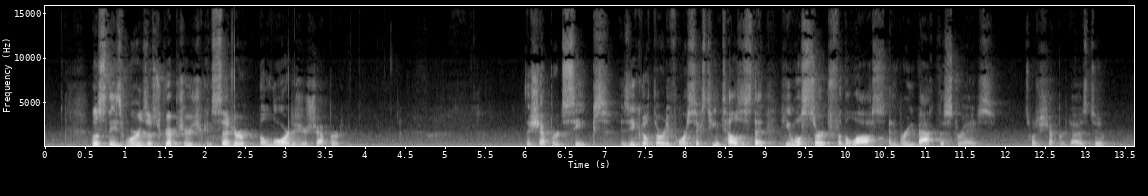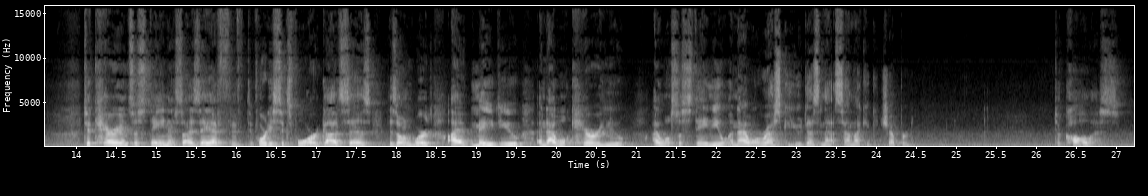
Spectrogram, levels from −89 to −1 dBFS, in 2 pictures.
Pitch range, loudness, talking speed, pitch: 90-125 Hz, -22 LUFS, 180 wpm, 110 Hz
